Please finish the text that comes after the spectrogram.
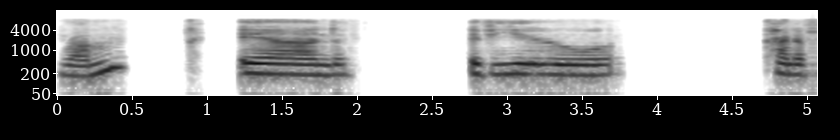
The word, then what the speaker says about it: RAM: I think is pronounced, it's R A M, but it's kind of pronounced rum.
